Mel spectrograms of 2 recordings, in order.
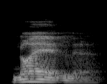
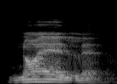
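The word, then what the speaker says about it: Noël: நோயல், நோயல். சரியா? அப்போ நோயல் என்று உச்சரிக்கிறோம்.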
